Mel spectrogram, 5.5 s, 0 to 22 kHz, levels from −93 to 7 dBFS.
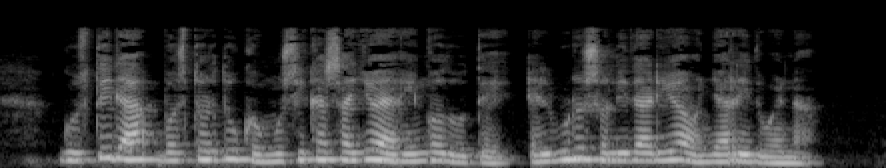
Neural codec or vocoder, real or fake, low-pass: none; real; 10.8 kHz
